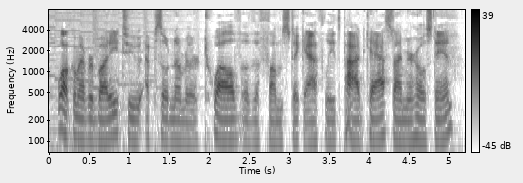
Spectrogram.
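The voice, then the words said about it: Nasal, congested voice. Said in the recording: “I'm a little bit under the weather today ... my voice is probably a little more nasally and annoying than usual”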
